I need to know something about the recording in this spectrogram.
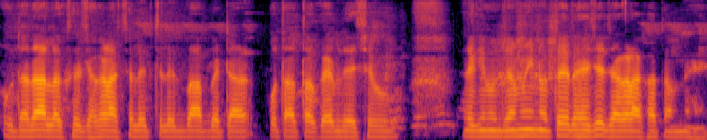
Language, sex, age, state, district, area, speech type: Maithili, male, 45-60, Bihar, Araria, rural, spontaneous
